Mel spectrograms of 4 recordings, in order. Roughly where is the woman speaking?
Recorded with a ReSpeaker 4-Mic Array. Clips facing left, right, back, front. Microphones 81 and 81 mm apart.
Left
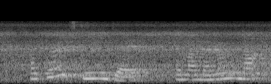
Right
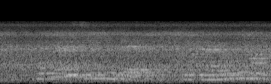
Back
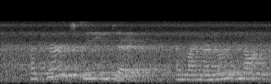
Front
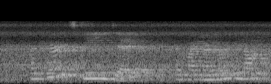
Left.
